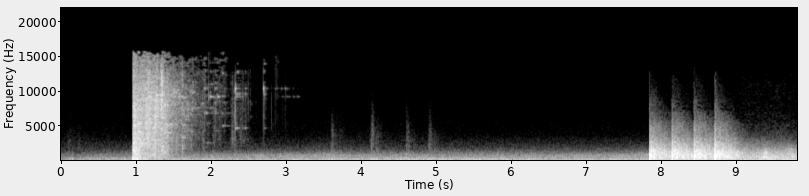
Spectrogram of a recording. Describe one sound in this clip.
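Gunshots crack in quick bursts, echoing indoors.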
